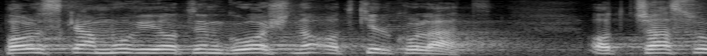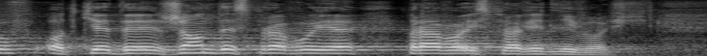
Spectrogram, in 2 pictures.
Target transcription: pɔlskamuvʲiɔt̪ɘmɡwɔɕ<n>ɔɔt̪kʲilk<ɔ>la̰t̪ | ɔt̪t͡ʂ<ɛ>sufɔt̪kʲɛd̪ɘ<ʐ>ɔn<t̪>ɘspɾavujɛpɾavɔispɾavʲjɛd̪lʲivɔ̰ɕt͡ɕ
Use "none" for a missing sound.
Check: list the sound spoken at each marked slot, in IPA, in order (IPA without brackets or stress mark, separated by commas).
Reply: n, u, a, ʐ, d̪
